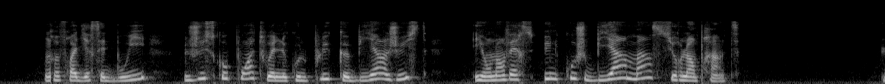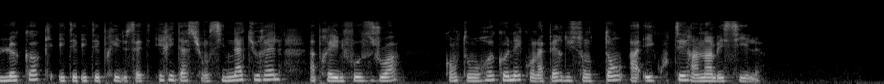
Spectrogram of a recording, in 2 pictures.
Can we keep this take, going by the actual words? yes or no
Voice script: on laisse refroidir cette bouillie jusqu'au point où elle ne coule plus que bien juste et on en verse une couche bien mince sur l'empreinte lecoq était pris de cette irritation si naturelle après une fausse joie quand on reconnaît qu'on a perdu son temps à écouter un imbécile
no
